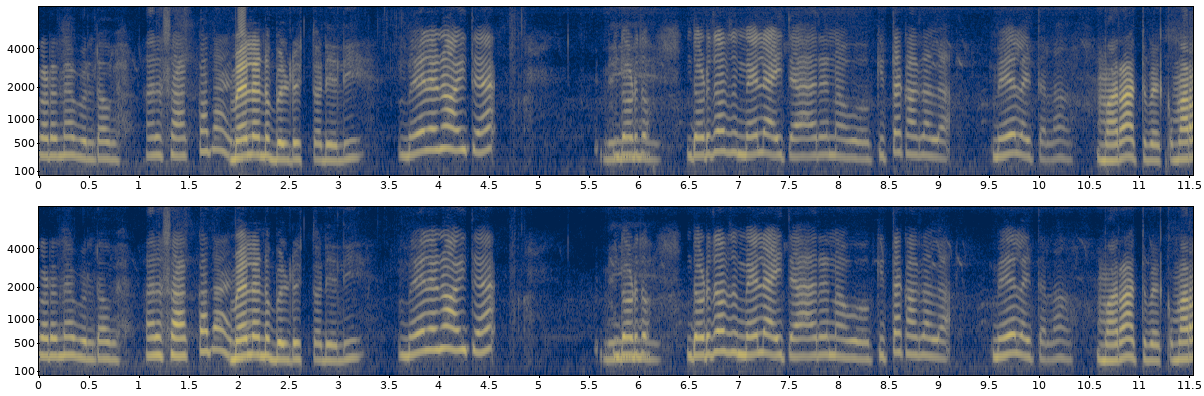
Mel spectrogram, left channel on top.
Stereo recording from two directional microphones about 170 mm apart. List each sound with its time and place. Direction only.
0.0 s speech: 10° right (ahead or behind)
1.0 s speech: 80° right
1.9 s speech: 20° right (ahead or behind)
3.7 s a child's voice: 35° right (ahead or behind)
10.6 s speech: 10° right (ahead or behind)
